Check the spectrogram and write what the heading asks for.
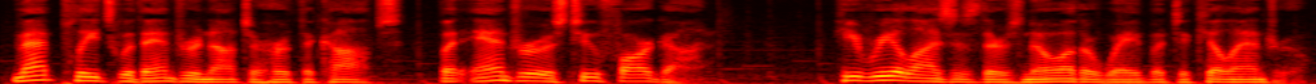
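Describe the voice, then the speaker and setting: A man giving a scripted narration, with a steady, even storytelling delivery. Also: lowish voice, normal speed, faint music behind. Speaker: movie recap narrator.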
